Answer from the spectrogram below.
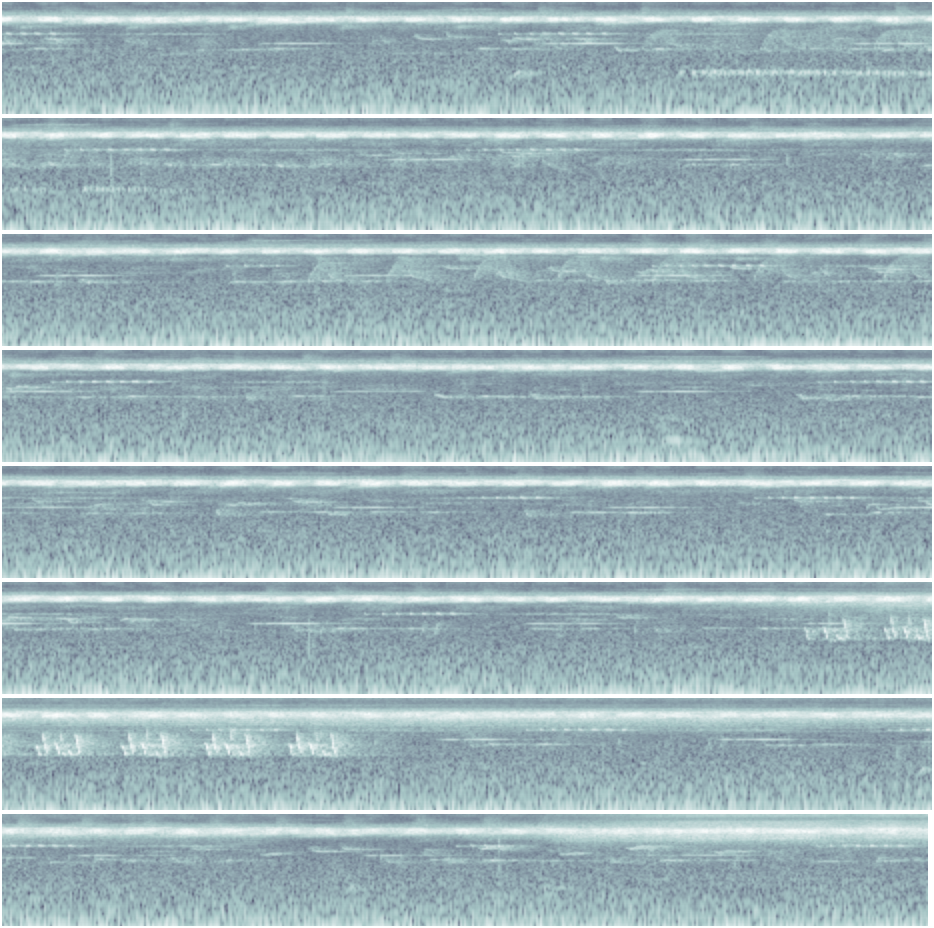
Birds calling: Thrush-like Wren (Campylorhynchus turdinus), Little Tinamou (Crypturellus soui), unidentified bird, Amazonian Motmot (Momotus momota), Western Striolated-Puffbird (Nystalus obamai), White-throated Toucan (Ramphastos tucanus), Gray Antbird (Cercomacra cinerascens), Screaming Piha (Lipaugus vociferans), Hauxwell's Thrush (Turdus hauxwelli)

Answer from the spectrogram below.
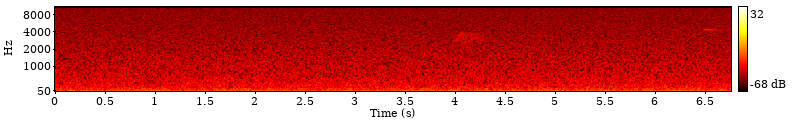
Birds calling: Cassin's Vireo (Vireo cassinii)

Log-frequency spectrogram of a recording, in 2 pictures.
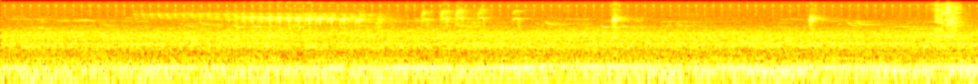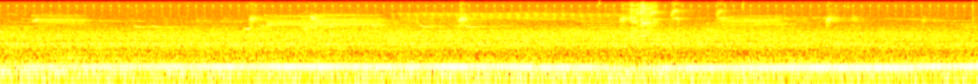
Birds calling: Swamp Sparrow (Melospiza georgiana), Common Grackle (Quiscalus quiscula), Black-capped Chickadee (Poecile atricapillus), Red-winged Blackbird (Agelaius phoeniceus), American Robin (Turdus migratorius)

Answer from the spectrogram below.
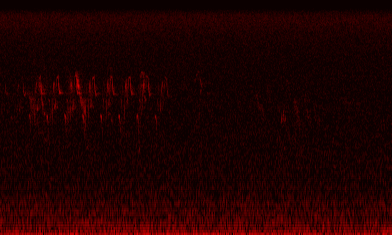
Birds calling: Hawaii Amakihi (Chlorodrepanis virens), Eurasian Skylark (Alauda arvensis)

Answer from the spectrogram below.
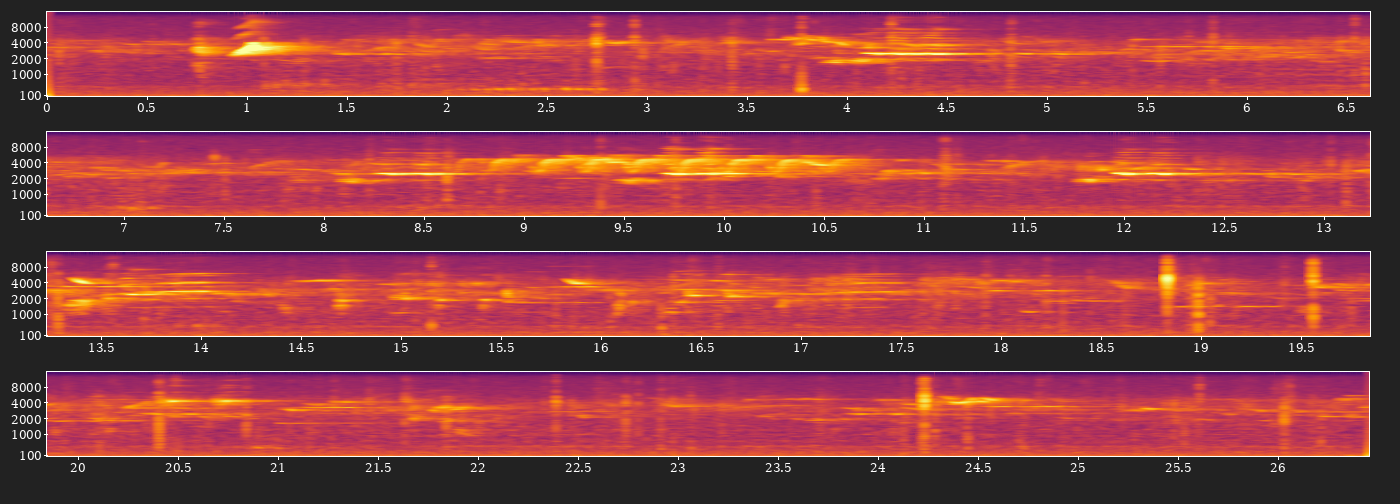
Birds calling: Red-billed Leiothrix (Leiothrix lutea), Hawaii Amakihi (Chlorodrepanis virens), Iiwi (Drepanis coccinea), Hawaii Akepa (Loxops coccineus)

